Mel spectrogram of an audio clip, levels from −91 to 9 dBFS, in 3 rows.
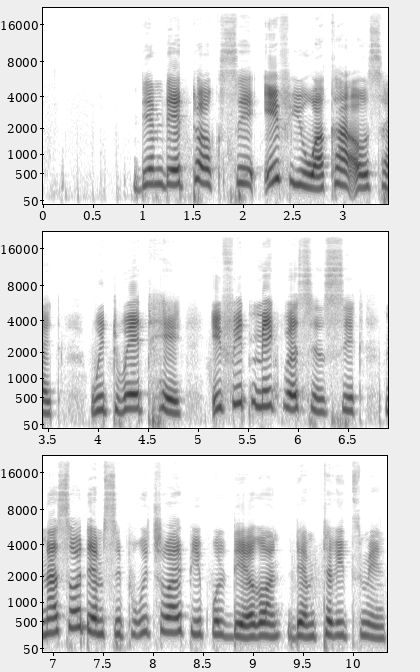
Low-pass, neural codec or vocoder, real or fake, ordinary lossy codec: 19.8 kHz; none; real; none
